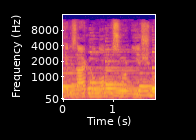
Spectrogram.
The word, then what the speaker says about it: Yeshua: um pseudônimo criado, porque o seu nome verdadeiro é o pronunciado em hebraico, Yeshua, que é o que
